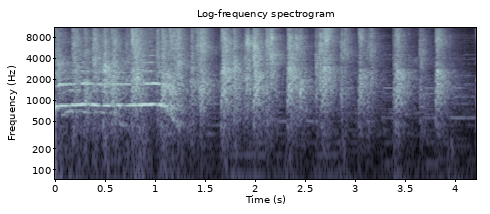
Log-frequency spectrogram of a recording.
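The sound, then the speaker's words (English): A live studio audience claps in a loud, rhythmic series of sharp bursts that repeat steadily after a brief opening moment. “That was just about the most robust live studio audience we have had in years.”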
